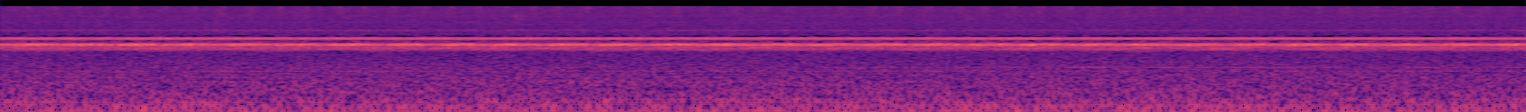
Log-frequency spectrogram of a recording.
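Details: Steady, unbroken high trilling from a cricket, a bright even drone that holds the same pitch from start to finish, with faint low background rumble.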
